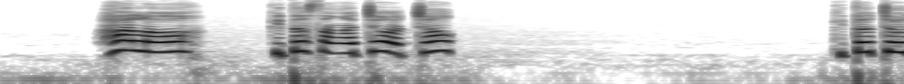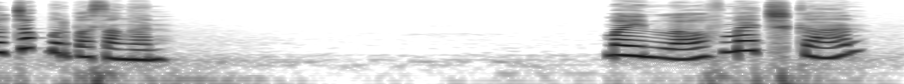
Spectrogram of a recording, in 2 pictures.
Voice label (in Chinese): 印尼语 女声 角色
